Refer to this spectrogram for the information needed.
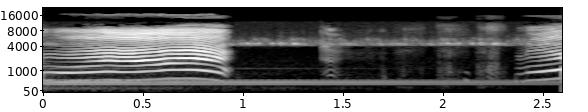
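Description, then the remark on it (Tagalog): A newborn baby, revived by a traditional birth attendant after being thought dead, wails loudly: one long cry, a pause filled by a faint steady tone, then another cry starting up. “Mahigit apat na oras din ang nakalipas, maya-maya ay narinig na naming umiyak ang kapatid ko.”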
